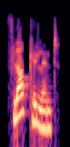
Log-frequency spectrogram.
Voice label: "flocculent", Indian

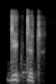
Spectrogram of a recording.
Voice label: "diktat", Indian

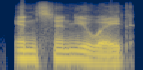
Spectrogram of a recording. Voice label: "insinuate", American

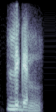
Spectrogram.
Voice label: "ligule", Indian

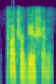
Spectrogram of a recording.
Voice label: "contribution", American

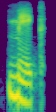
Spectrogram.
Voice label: "make", Indian

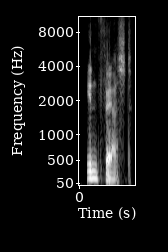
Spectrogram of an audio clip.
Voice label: "infest", American

